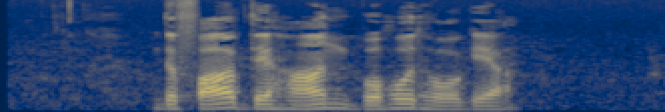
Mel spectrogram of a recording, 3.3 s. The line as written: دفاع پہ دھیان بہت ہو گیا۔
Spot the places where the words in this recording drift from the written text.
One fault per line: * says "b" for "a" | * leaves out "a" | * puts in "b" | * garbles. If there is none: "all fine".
* leaves out "پہ"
